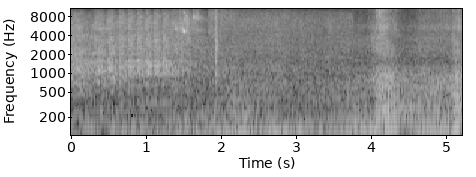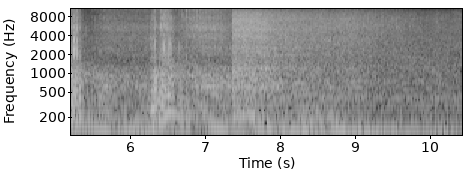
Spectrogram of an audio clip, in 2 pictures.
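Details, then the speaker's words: 1955 Chevy lowered off the hoist with new exhaust turn-downs built, wiring still unfinished: engine fires and settles into a deep, even burble, then several clean revs rise and fall crisply; sounds healthy. "We're gonna let this hoist down, see what this thing sounds like. Let's fire this thing up a little."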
